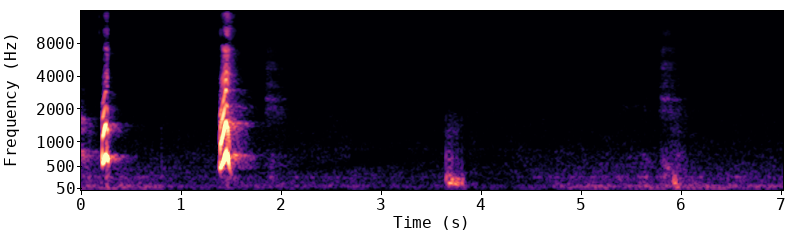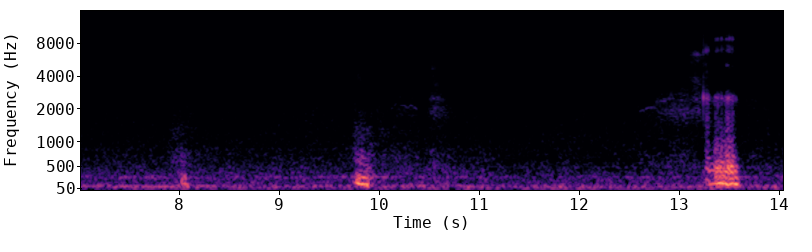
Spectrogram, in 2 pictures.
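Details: Dachshund puppy staying with the household, giving two sharp barks early on, then softer low, short sounds roughly every two seconds in a quiet indoor room.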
